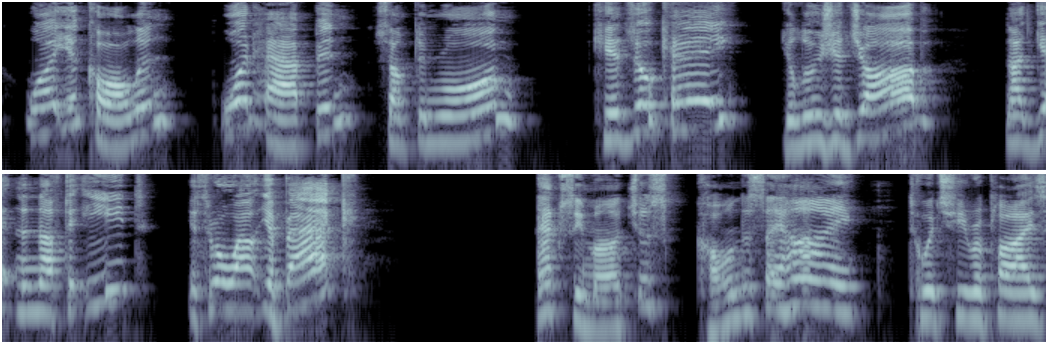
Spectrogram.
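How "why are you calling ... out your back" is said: fretting, worried mother voice. A son retells how his mother answers his calls, imitating worried mother's barrage. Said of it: "she launches into".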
